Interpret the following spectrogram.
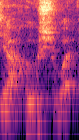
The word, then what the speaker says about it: Yahushua: also to be yahushua because the full six-letter spelling needs no vow points it's yahushua every time all right so it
